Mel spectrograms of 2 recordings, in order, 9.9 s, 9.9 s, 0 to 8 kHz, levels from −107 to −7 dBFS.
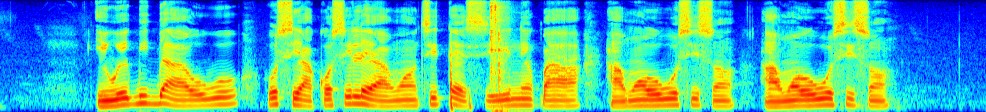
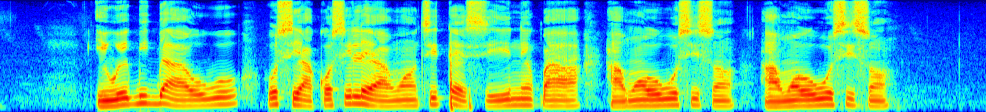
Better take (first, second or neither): second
